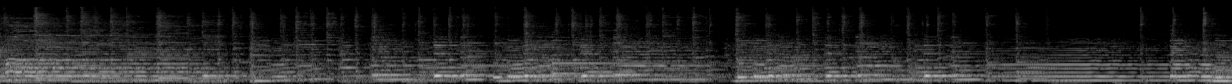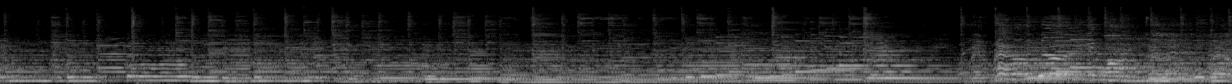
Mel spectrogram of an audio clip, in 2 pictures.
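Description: Acoustic folk band playing an instrumental passage: bowed cello over harp and acoustic guitar.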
